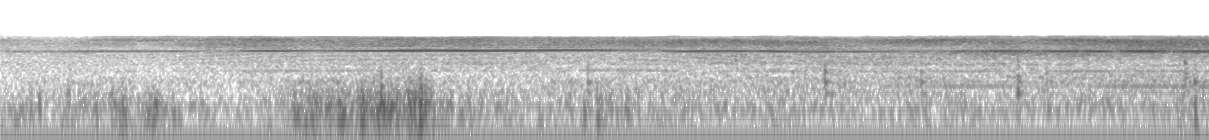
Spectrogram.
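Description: Electric ducted fan of a foam RC jet whining high as it flies overhead, a steady tone whose pitch wavers slightly as the plane passes, over low wind rumble on the microphone.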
